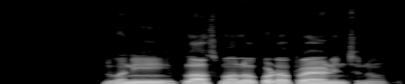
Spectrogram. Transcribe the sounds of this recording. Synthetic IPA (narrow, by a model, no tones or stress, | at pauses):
d̪ʋɐniplaːsmaːlo̞ːkuːɽaːpɾɐjaːɳiɲt͡ʃɐnṵ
